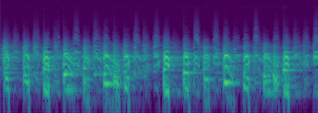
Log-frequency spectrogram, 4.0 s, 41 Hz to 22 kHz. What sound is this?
Wierd Loop 006d 120bpm
Loops created by cut / copy / splice sections from sounds on the pack Ableton Live 22-Feb-2014.
These are strange loops at 120 bpm. Hopefully someone will find them useful.
rhythmic, 120bpm, loopable, loop, synthesized, strange, echo, seamless-loop, delay, synthetic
